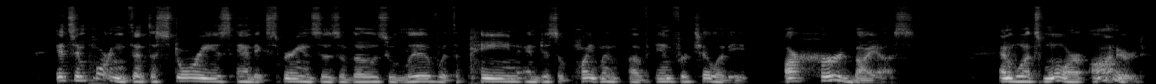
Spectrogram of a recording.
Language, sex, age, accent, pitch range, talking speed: English, male, 50-69, American, 110-135 Hz, 135 wpm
